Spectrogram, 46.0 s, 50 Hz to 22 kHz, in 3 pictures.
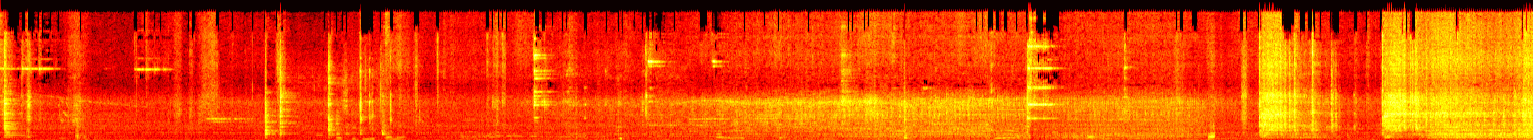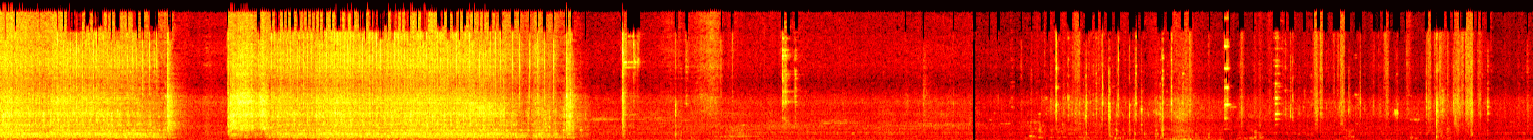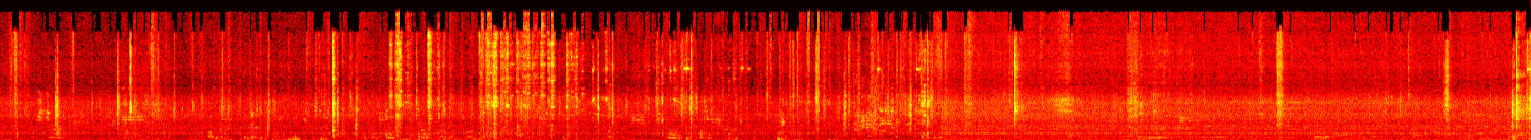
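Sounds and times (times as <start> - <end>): motorcycle engine being cranked: 12.6 - 21.2
metallic clinks and knocks: 23.1 - 23.4.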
